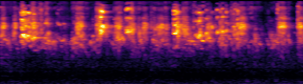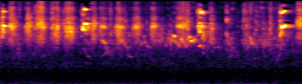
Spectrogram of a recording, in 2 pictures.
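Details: Relaxing bird chatter for lonely pet birds: numerous small birds twitter at once, rapid high chirps rising and falling in loudness, with a low steady hum underneath.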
